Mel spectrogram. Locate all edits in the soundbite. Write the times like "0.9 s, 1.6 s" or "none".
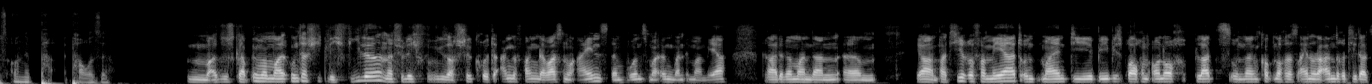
none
